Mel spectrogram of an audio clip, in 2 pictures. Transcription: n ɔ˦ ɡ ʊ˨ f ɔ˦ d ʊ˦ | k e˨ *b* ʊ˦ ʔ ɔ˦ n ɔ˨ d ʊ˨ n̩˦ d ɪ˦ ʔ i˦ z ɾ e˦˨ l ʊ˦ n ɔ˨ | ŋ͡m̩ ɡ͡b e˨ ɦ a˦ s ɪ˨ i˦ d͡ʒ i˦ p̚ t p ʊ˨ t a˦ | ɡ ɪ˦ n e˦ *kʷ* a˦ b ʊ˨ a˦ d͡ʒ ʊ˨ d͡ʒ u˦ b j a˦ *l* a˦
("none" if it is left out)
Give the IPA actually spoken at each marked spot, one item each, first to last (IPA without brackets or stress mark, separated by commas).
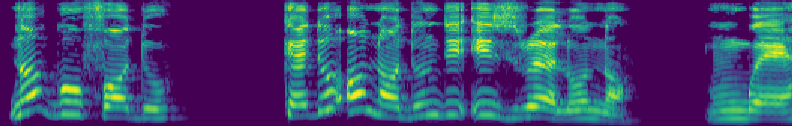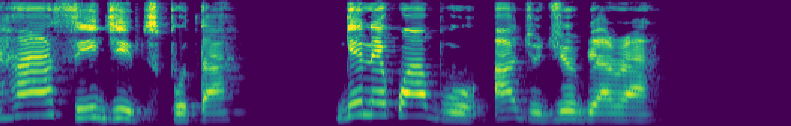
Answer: d, kʷ, ɾ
